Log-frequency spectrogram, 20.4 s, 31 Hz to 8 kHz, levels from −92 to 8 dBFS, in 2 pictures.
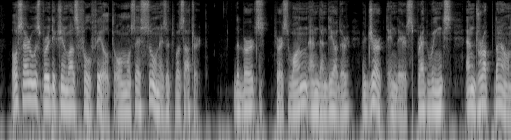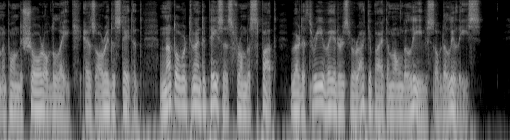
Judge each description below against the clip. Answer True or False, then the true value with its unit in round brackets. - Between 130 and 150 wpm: False (160 wpm)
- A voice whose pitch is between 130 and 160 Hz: False (100 Hz)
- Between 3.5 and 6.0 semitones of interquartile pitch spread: True (3.9 semitones)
